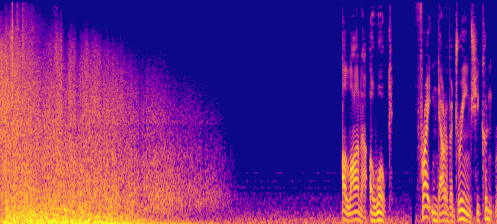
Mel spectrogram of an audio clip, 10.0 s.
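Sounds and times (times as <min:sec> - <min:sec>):
thunderous blast: 0:00.0 - 0:05.7
speech: 0:06.9 - 0:09.9.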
